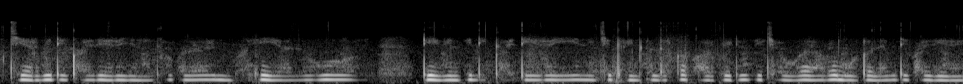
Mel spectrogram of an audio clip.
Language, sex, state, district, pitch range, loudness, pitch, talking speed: Hindi, female, Uttar Pradesh, Deoria, 200-215 Hz, -23 LUFS, 205 Hz, 160 wpm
